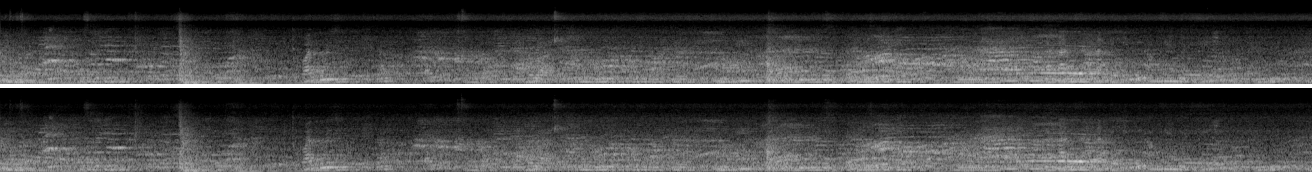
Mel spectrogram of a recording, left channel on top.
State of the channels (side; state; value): both; normal; correlation 0.85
